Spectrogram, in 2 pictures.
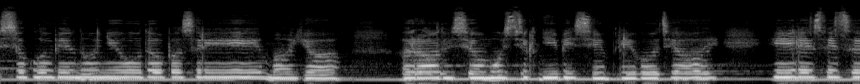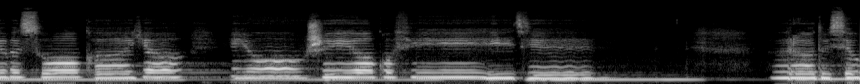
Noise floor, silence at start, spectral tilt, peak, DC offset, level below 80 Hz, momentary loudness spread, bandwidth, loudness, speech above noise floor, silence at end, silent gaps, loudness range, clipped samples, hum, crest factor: -50 dBFS; 0 s; -4.5 dB/octave; -2 dBFS; under 0.1%; -56 dBFS; 12 LU; 12 kHz; -15 LUFS; 36 dB; 0 s; none; 2 LU; under 0.1%; none; 14 dB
